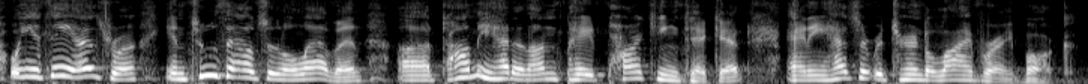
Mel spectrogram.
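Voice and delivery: a mocking imitation of a prim British host; mock British accent. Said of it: "I'm doing an accent".

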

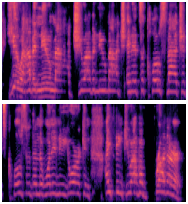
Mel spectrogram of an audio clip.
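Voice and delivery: high-pitched excited gush, imitated; excited freaking out. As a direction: act out a friend bursting with news. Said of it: "she's all excited and she's, like, freaking out".

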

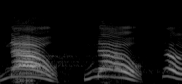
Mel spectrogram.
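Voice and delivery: a little sister's high, loud protest, then fading; mock toddler screech of no; imitating Allie shrieking at her brother; toddler screaming no. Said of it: "she'll start screaming".

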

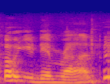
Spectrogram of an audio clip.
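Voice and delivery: sarcastic. Retold or imitated. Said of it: "all sarcastically".

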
